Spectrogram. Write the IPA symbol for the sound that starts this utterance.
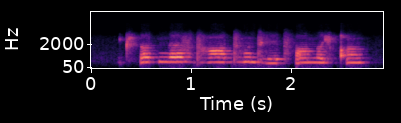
t͡ʃʼ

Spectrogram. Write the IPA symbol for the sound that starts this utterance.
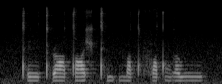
tʼ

